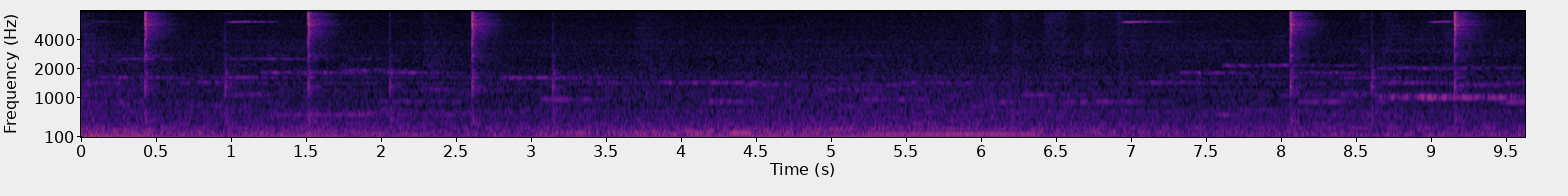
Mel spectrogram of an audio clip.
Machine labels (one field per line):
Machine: valve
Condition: normal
